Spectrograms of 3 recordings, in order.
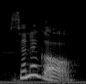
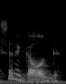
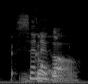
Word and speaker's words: Senegal: africa say it again senegal just because you hear it wrong doesn't mean i'm saying it wrong it sounds like you're like synagogue senegal synagogues in africa okay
